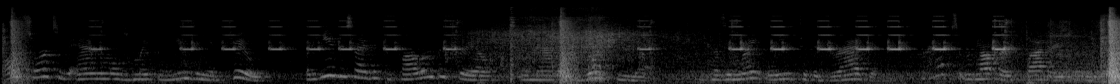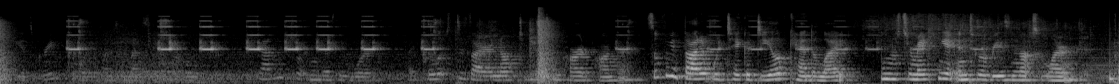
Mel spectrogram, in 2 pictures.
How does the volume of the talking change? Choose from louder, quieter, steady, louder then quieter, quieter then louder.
louder.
